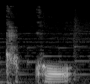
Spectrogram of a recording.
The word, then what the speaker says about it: 格好: 格好读作呢卡科啊，卡科就是品相，你穿着的衣品怎样？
